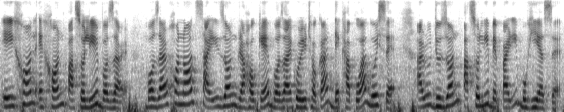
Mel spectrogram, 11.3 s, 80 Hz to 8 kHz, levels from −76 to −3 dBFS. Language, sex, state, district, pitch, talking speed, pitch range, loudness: Assamese, female, Assam, Kamrup Metropolitan, 225 Hz, 100 wpm, 205-260 Hz, -14 LUFS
